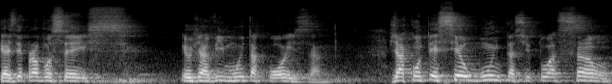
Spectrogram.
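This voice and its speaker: A man speaks at a very slow pace. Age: 60s. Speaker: preacher. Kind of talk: sermon.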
